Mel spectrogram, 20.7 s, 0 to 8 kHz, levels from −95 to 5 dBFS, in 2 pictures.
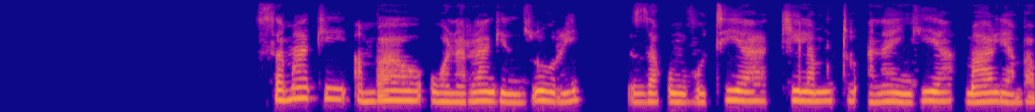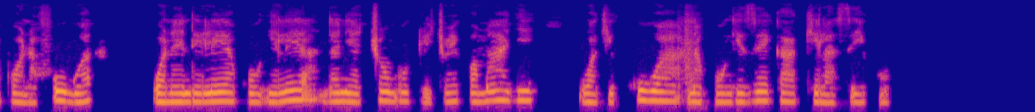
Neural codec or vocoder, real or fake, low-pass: none; real; 7.2 kHz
